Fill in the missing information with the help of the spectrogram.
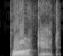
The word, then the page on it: brocket: American English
